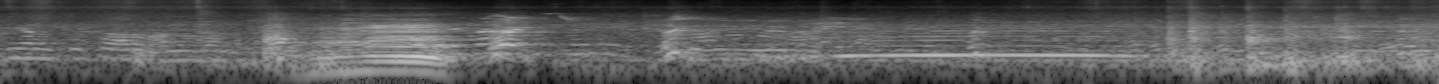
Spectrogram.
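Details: Dairy cow at a Bangladeshi farm during the sale of two cows to a buyer from Patuakhali: one long, deep, harmonic-rich moo swelling and fading over about a second, with people talking and farm clatter around it.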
